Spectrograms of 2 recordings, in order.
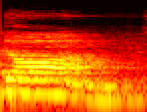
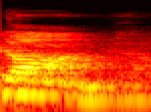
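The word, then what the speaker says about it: dawn: बाद है डाउन डाउन एक होता है डॉन सुबह को बोलते हैं डॉन उसकी स्पेलिंग आती है डी ए डब्लू एन डॉन एट डॉन बिल्कुल सुबह सवेरे फ जैसे तुल आफताब होता है ना उसके बाद फौरन डॉन ये है डाउन डाउन नीचे डाउन उसके बाद ड्यूरिंग ड्यूरिंग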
